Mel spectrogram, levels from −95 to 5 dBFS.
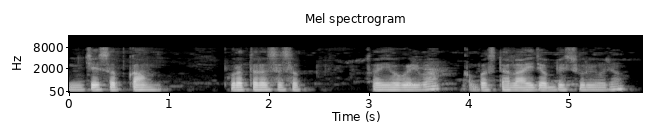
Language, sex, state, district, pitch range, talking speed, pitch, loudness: Bhojpuri, male, Bihar, Saran, 120-125 Hz, 220 wpm, 120 Hz, -22 LUFS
